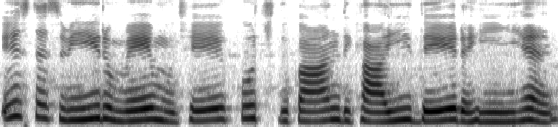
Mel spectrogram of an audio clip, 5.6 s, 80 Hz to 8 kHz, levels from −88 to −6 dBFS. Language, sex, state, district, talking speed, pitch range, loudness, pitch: Hindi, female, Madhya Pradesh, Katni, 105 wpm, 230-265 Hz, -15 LUFS, 245 Hz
